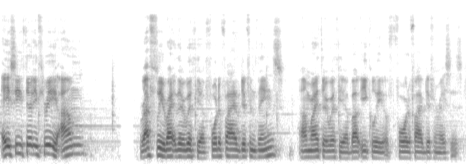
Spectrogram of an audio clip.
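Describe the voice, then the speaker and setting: A man's voice: medium pitch, steady tone, moderate pace, a little mellow, a little hiss or hum. Laid-back man chatting on a livestream. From California. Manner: rambling, laid-back, frequent ums, greets viewers by name. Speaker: livestream host. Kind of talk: casual livestream chat reading viewer comments.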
